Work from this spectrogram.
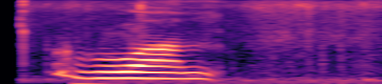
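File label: "weng1", Mandarin Chinese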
